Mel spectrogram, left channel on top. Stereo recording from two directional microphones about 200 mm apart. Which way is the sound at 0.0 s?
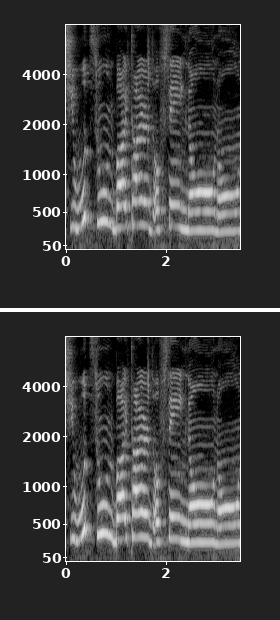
35° right (ahead or behind).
